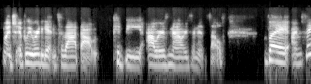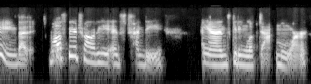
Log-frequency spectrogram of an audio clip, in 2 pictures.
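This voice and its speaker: A woman's voice: medium pitch, animated, normal speed, vocal fry, sharp tone, no room sound, highs cut off. Candid podcast host woman, slightly slurred. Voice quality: slightly slurred S sounds from retainers. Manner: candid, rambling, frequent fillers and asides. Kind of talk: casual solo podcast chat.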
